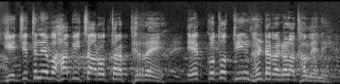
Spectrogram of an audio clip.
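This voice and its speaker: A man preaching to a crowd with fierce passion, rising to shouts at his peaks. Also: very high voice, animated, fast, in a large hall, heavy background noise. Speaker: Islamic preacher. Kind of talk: fiery religious speech.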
